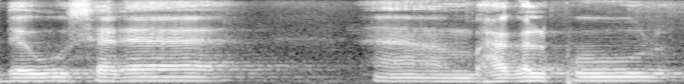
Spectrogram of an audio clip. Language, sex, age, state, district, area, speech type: Maithili, male, 60+, Bihar, Samastipur, rural, spontaneous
